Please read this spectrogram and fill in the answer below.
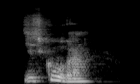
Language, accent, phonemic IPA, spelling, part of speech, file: French, Canada, /dis.ku.ʁɑ̃/, discourant, verb, LL-Q150 (fra)-discourant.wav
- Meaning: present participle of discourir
